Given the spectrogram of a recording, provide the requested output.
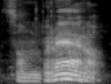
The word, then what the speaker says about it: sombrero: Got to don't forget to roll your Rs. Sombrero.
